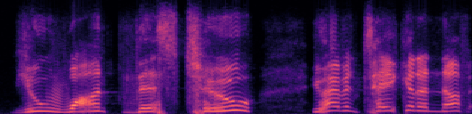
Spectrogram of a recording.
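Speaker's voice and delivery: top-of-the-lungs furious shout, high-pitched; screaming in rage. Acted. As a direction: scream it, beside yourself with anger. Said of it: "he's screaming at the top of his lungs".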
